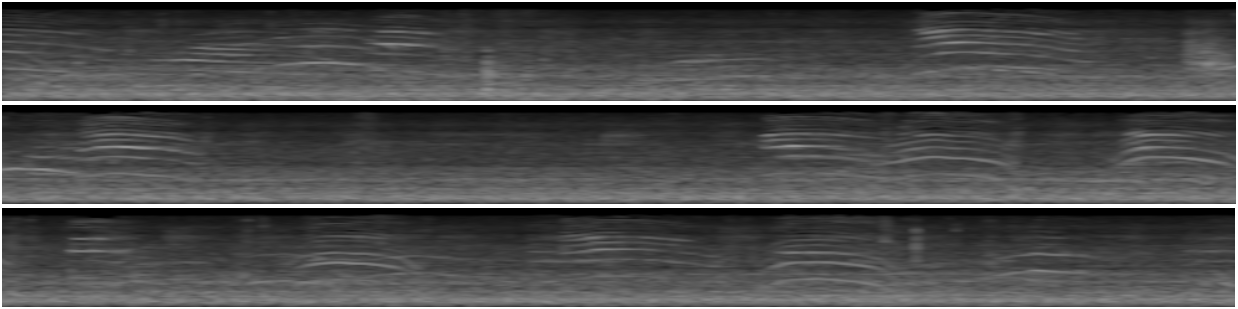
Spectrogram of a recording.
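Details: A litter of Ragdoll kittens raised cage-free in a Kansas home cattery mews constantly, high squeaky arched calls from several kittens in bursts, some stacked closely together, over a quiet indoor hum.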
